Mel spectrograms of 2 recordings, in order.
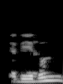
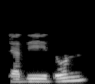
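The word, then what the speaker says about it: جديد: আমরা বাচ্চাদেরকে এভাবে পড়াই, জাদিদুন, জাদিদাতুন, নতুন, কদিমুন, কদিমাতুন, পুরানো বা পুরাতন।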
